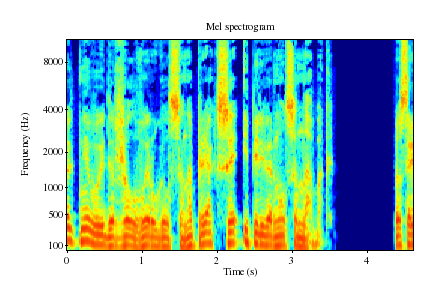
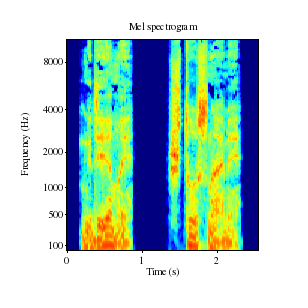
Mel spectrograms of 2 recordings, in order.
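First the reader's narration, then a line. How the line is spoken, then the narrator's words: Quiet moan. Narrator (Russian): Лютик тихо застонал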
